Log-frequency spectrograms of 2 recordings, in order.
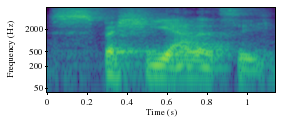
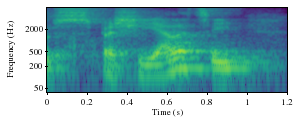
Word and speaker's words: speciality: specialty we use a different word which is pronounced speciality okay so speciality would be the kind of clear pronunciation for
